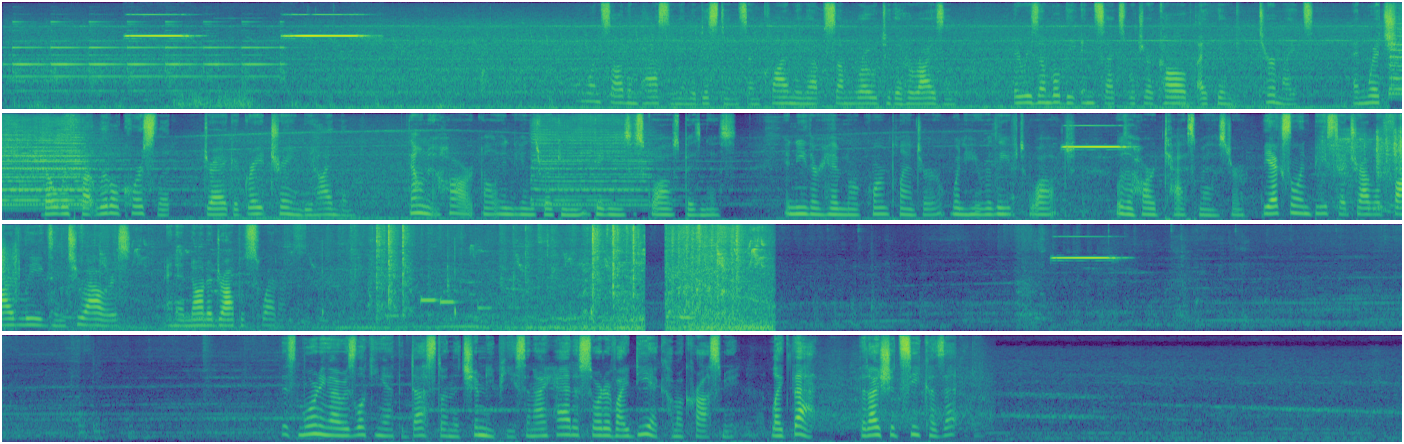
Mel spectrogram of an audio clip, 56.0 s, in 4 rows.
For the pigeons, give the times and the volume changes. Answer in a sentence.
You can hear the pigeons from 27.1 to 35.8 s, getting louder.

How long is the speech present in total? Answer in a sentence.
The speech can be heard for 32 seconds in total.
